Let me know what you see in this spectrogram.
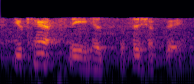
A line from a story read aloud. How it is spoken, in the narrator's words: mumbled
